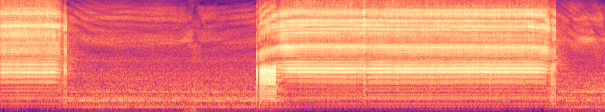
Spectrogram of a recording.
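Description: A welding arc hums and buzzes steadily in bursts.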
